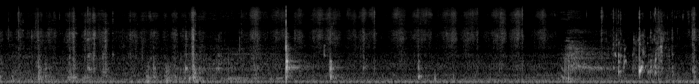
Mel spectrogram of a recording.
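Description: Boar's hair detail brush scrubbing degreaser into the oily engine and frame of a lawn tractor: irregular brushing strokes and light taps, with a sharper knock or two about three seconds in, over a faint low steady hum.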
